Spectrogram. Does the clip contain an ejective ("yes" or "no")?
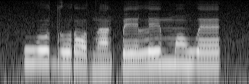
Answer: no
